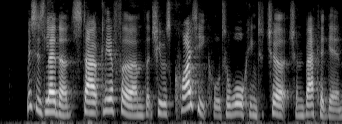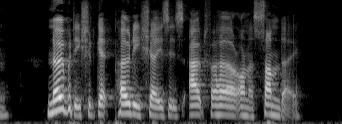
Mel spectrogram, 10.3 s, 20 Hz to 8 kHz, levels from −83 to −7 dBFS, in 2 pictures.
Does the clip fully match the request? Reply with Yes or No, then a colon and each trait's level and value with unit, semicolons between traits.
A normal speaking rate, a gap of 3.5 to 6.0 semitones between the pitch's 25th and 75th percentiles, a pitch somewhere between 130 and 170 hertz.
No: average, 160 wpm; average, 4.1 semitones; medium, 180 Hz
